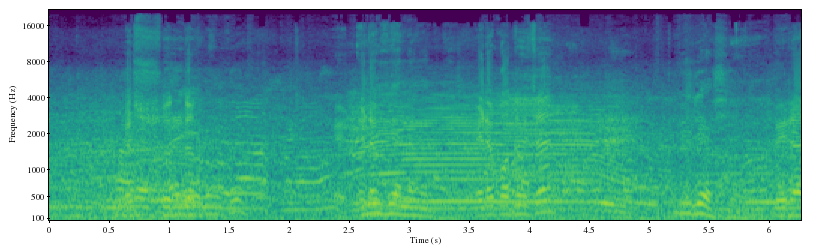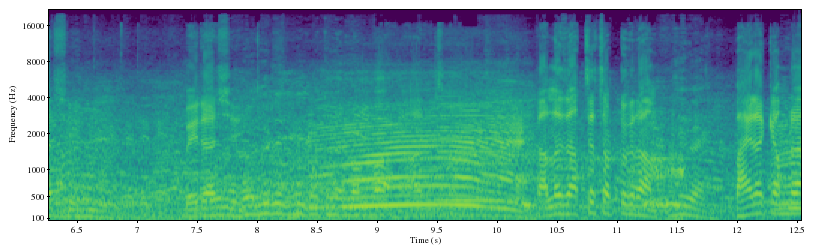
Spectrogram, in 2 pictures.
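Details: Busy cattle market in Chattogram, Bangladesh, 13 November 2025, with a Sahiwal bull calf for sale: a series of deep bellowing moos, one long sliding call near the end, over dense talk and crowd hubbub.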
